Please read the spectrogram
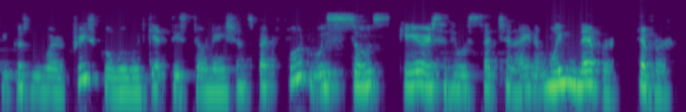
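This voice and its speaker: A woman explains classroom practice in a relaxed, chatty way. Her voice sits a little low, and she fills pauses with "you know" and light laughs. The recording is muffled and lo-fi. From Chile. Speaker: early childhood education instructor.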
